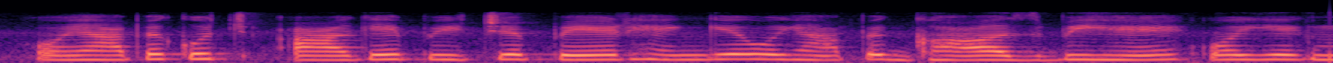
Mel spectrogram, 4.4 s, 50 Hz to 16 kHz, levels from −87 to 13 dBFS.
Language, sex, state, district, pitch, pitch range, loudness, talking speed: Hindi, female, Bihar, Begusarai, 265 Hz, 250-275 Hz, -15 LUFS, 230 wpm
